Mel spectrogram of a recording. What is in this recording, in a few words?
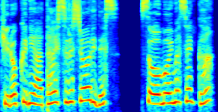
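WIN Japanese, Voice; GF Alarm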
